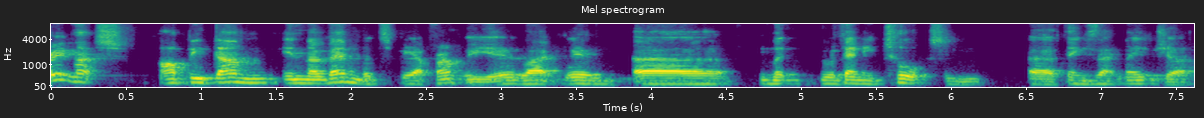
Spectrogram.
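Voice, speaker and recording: A somewhat breathy, medium-pitched man's voice with a British accent and big swings in loudness. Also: ordinary pitch variation, moderate pace. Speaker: communication coach. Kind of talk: interview. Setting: podcast.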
